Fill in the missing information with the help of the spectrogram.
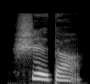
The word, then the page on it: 似的: shì de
